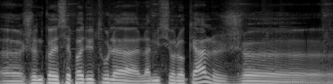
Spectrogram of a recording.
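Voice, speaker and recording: A man speaks at a fairly low pitch with lively intonation. His pace is moderate, with music in the background. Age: 60s. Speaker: retired petrochemical worker, volunteer mentor. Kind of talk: interview testimony. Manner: halting, many hesitations.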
